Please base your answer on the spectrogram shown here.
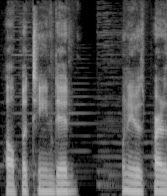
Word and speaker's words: Palpatine: It's pronounced Ovaltine. What? I don't know if you guys are messing with me. Palpatine. There's no way it's pronounced Ovaltine. Dude, Palpatine.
